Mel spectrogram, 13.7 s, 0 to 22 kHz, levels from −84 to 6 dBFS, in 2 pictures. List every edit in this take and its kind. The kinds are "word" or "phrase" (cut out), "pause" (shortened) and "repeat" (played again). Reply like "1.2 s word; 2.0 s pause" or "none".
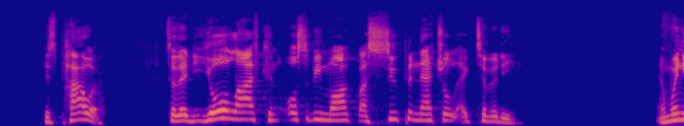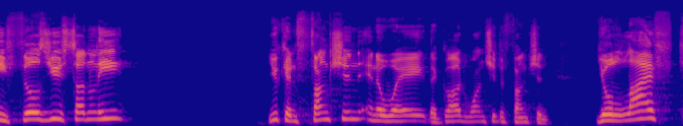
none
